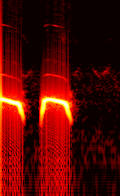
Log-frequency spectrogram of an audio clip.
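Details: Spotted dove decoy bird giving urging and calling coos meant to lure wild doves; two low, hollow coo notes, each steady then dropping at the end, separated by a short pause in an otherwise quiet setting.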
